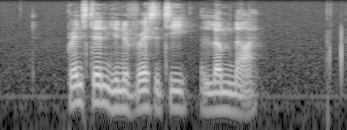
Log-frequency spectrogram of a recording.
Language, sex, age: English, male, 20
